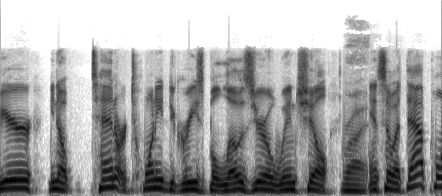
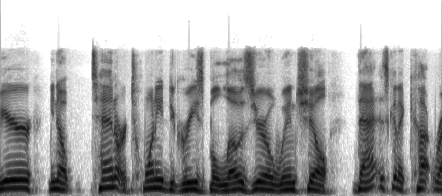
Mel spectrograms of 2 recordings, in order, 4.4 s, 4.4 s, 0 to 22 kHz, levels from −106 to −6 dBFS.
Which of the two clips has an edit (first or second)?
first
